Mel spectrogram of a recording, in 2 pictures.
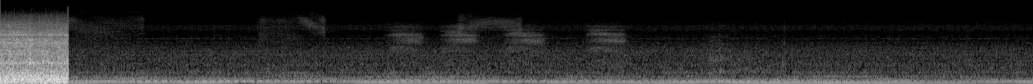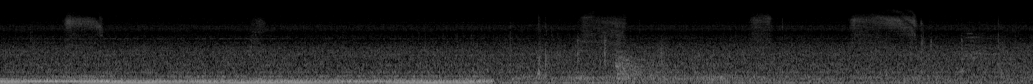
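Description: A spray paint can hisses in short bursts.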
